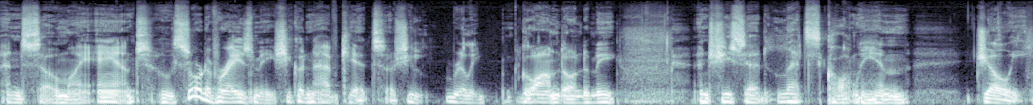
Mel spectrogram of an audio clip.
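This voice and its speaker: A man with an American accent speaks very slowly in a very deep, low, somewhat breathy voice. His pitch varies in an ordinary way. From US Northeast, Philadelphia. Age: 70s. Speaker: actor and professor. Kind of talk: casual interview storytelling. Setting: podcast studio. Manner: animated.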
